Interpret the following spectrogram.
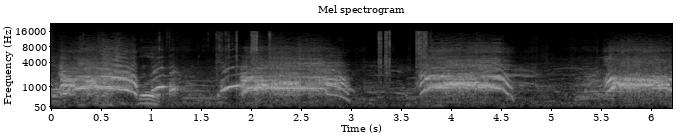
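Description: A person screaming over and over without words: four long screams about two seconds apart, each rising and then falling in pitch.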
